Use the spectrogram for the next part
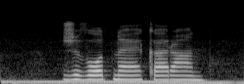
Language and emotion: Russian, neutral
